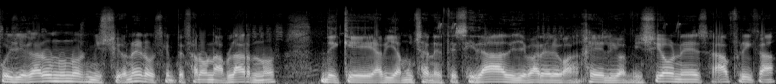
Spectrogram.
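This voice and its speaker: The pitch rises and falls in a typical way while clear background noise carries on behind the speech. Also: man. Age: 70s. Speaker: religious convert giving testimony. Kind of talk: testimony. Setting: outdoors.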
